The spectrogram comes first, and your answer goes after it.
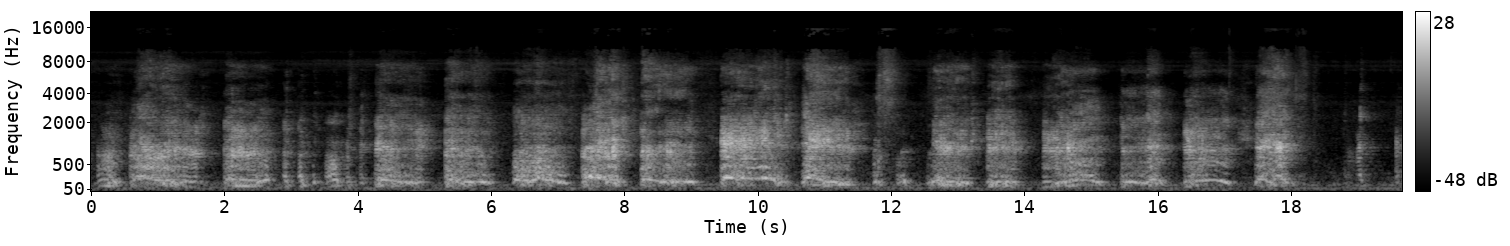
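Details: Two dogs squabble over a toy with almost nonstop rhythmic growling, rough rumbling pulses roughly every second, loud and close, rising and falling in intensity throughout.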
